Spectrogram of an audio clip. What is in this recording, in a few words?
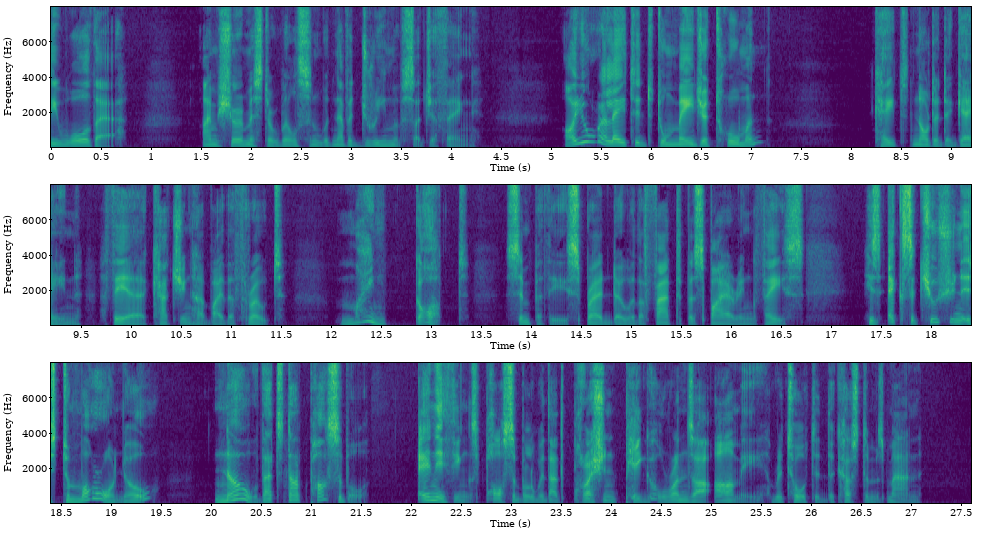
german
